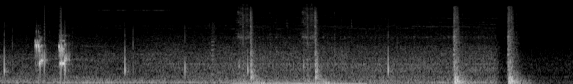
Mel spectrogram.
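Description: A car engine idles with a steady low hum while several sharp, solid thumps of car doors shutting ring out, the last one followed by a brief hush.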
